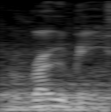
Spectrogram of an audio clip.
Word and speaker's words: Roby: Shortly be coming up on, I think it's pronounced Roby Station. Spelled R-O-B-Y. It could be Robbie, but I think it's probably Roby.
